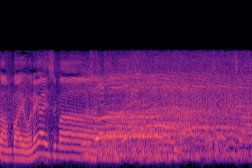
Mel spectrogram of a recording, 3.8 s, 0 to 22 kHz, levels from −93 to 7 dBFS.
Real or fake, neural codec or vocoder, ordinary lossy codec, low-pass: fake; vocoder, 44.1 kHz, 128 mel bands every 512 samples, BigVGAN v2; none; 7.2 kHz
